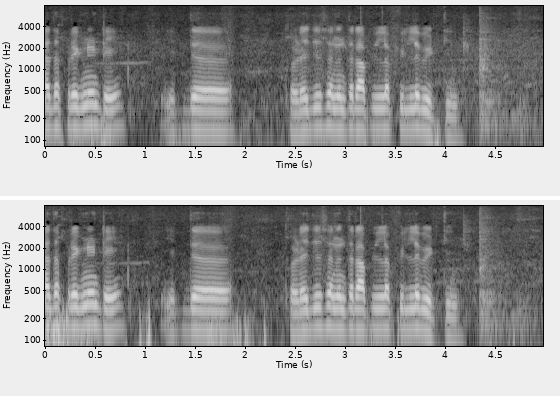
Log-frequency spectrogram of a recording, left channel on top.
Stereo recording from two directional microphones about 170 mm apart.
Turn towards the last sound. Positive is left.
turn(degrees=-15)  # may be behind; listen again after turning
